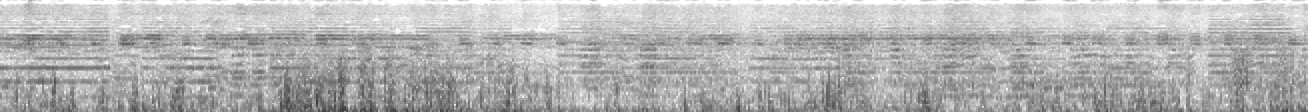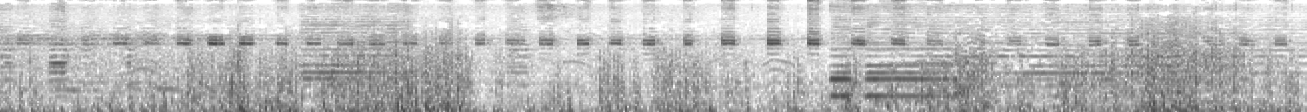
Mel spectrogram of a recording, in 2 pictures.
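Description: Car horns honking in moving street traffic, with voices shouting over the engine and road noise; a longer horn blast sounds near the end.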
